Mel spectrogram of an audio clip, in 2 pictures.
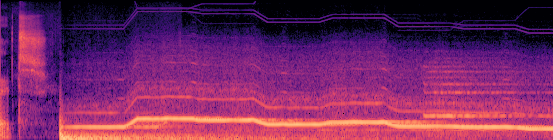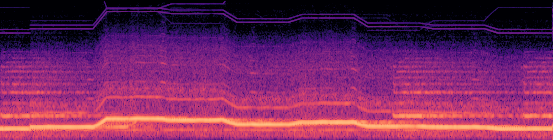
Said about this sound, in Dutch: We gaan luisteren naar een nummer van zijn nieuwe plaat. Die is, is, volgens mij echt nog maar twee maanden, maanden oud.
